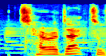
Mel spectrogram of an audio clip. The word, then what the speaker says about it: pterodactyl: not tolex is actually pterodactyl skin very good you got the silent p in there as well the progenitor of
